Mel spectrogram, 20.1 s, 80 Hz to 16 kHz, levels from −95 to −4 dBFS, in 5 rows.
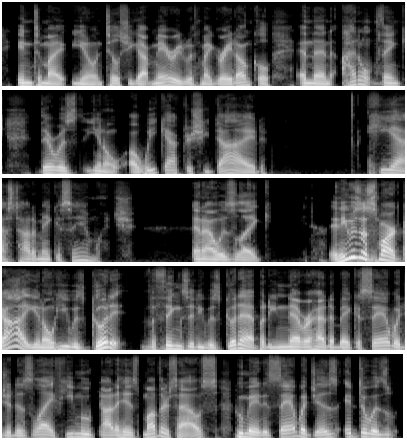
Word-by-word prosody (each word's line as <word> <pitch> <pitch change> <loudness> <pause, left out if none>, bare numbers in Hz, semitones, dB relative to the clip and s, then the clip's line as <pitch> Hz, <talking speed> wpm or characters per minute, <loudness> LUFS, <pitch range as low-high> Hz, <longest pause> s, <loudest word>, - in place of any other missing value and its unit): into 120 0 +1
my 100 -5 0
you 105 -1 -2
know, 90 - -1
until 105 +4 -3
she 105 0 -8
got 100 0 0
married 120 -3 +1
with 100 +3 -4
my 95 -2 -1
great-uncle, 100 +1 -1 0.3
and 115 -1 +1
then 100 -2 +1
I 145 +5 -4
don't 155 -3 -5
think 115 -3 -3 0.4
there 130 +1 +1
was 125 0 -2
you 120 -1 -5
know, 85 -7 -4
a 100 - 0
week 130 +7 -4
after 130 -3 -6
she 105 - -10
died, 95 -4 -4 1.0
he 140 0 -5
asked 110 -3 -4
how 115 - -4
to 110 - -3
make 110 -2 -5
a 95 - -8
sandwich. 160 - -10 0.6
And 115 0 +2
I 110 - +2
was 105 0 0
like 90 -4 -4 0.6
and - - +2
he 195 - +7
was 295 +1 +8
a 245 - +8
smart 180 - +5
guy, - - +3
you 110 +1 +1
know, 105 -1 +4
he 125 +3 0
was 115 -4 -1
good 145 - +7
at - - +1 0.2
the 115 -2 -7
things 135 +1 +2
that 125 - -1
he 110 - 0
was 100 -1 -2
good 150 - +3
at, 170 - +4
but 110 -1 -2
he 105 - -2
never 120 +1 +4
had 120 -1 +2
to 115 - +1
make 110 -2 -1
a 105 - -4
sandwich 135 -4 -1
in 110 - -2
his 105 +1 -4
life. 125 -3 -1
He 140 - -5
moved 130 -4 -2
out 115 0 +1
of 110 - +1
his 110 -2 -1
mother's 140 +1 +1
house - - -2 0.2
who 155 - +4
made 130 -5 +4
his 115 -2 -3
sandwiches 145 -4 0
into 155 0 0
his 125 -1 +2
115 Hz, 235 wpm, -22 LUFS, 105-135 Hz, 1.0 s, was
